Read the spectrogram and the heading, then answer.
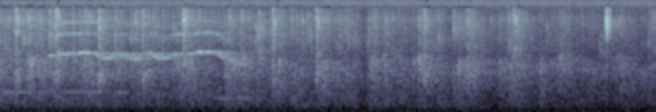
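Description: An audience breaks into sustained applause, a dense steady wash of many hands clapping at an even loudness throughout, with faint whoops and a high whistle rising over it early on.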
